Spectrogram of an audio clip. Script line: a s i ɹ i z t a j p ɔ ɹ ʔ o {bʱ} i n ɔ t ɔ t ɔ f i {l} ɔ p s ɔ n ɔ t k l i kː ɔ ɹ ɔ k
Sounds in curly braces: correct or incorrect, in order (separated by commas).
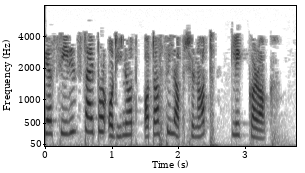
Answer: incorrect, correct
